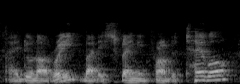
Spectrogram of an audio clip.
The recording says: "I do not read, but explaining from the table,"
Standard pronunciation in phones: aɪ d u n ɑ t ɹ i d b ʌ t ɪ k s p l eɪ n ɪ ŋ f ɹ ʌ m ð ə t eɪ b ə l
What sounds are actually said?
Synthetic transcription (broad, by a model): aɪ d u n ɑ t ɹ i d b ʌ t ɪ k s p l eɪ n ɪ ŋ f ɹ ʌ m ð ə t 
